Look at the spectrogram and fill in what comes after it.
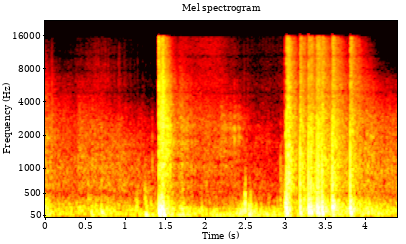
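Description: Aerial fireworks exploding: a single loud bang about a second and a half in, then a rapid string of bangs about a second later, with rumble between.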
